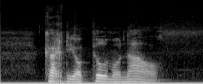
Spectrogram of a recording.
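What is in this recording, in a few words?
"cardiopulmonaal", Dutch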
